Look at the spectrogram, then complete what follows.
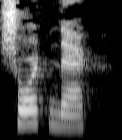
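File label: "short neck", English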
